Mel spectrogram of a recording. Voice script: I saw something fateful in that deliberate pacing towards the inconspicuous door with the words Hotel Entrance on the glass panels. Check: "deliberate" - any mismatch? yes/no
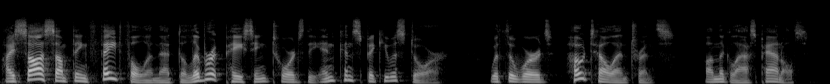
no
